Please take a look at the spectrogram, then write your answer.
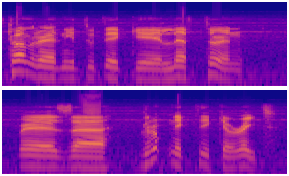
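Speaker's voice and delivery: put-on light Russian accent with broken grammar; Soviet accent. Grumpnik reading the chart for comrade, light Russian accent. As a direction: stay in the comrade role. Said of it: "Soviet sound voice".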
